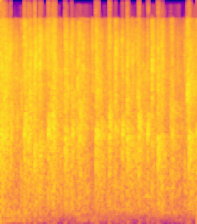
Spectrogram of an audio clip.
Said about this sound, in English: Let's give Dorcas another round of applause.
